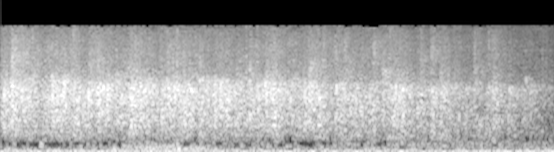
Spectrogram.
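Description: A crowd applauds steadily, a dense wash of many hands clapping at once that holds a fairly even, full loudness throughout with no voices over it.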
